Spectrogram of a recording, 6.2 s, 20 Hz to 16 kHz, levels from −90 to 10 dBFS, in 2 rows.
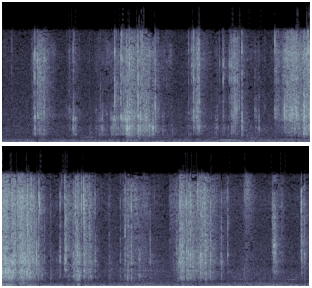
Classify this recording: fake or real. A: real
